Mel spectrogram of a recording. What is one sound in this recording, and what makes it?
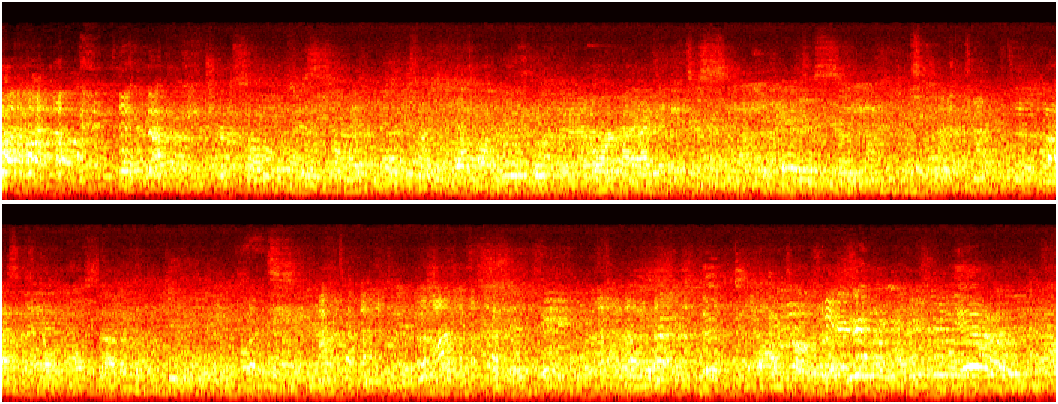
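An audience chatters in a large echoing hall.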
